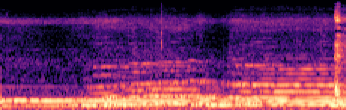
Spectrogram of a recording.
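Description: High school vocal jazz ensemble singing a cappella in close harmony: a low note is held throughout while the upper voices move to a new sustained chord about half a second in.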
